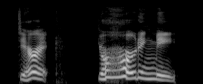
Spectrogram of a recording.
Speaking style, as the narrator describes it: I wailed

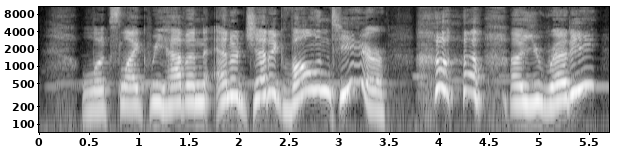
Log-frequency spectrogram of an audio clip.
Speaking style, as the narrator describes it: the instructor remarked after chuckling

